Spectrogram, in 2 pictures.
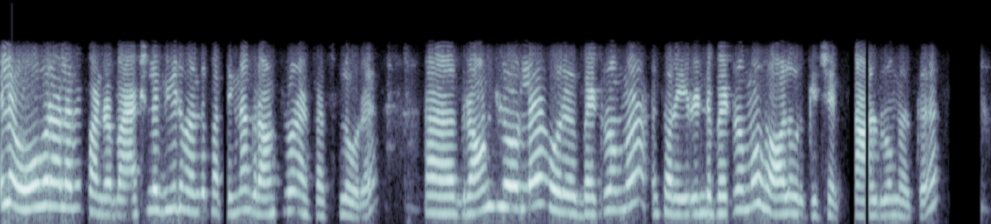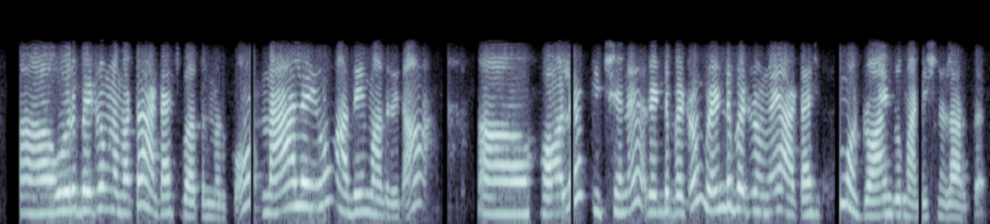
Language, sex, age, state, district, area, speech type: Tamil, female, 30-45, Tamil Nadu, Tiruvallur, rural, conversation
